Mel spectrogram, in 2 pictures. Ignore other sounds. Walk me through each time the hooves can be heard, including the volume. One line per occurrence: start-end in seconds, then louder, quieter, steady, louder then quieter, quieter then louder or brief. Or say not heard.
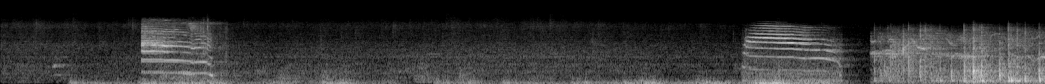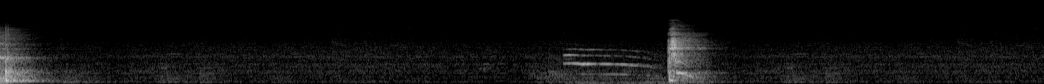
0.7-10.6 louder.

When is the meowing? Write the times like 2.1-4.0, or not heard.
1.4-2.3, 7.4-8.4, 16.1-17.4.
